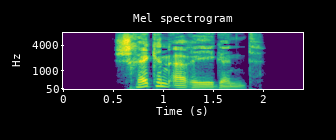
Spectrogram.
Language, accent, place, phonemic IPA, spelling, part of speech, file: German, Germany, Berlin, /ˈʃʁɛkn̩ʔɛɐ̯ˌʁeːɡənt/, schreckenerregend, adjective, De-schreckenerregend.ogg
- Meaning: frightening, terrifying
